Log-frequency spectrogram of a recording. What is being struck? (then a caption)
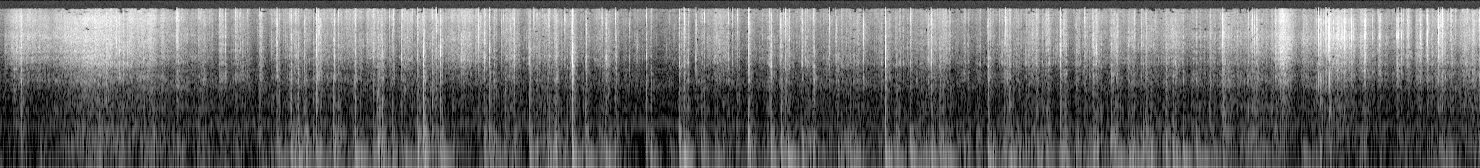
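Small burlap drawstring pouch. Fingertips and short nails scratch a small, flat burlap pouch with a drawstring. The result is a continuous run of rough, crackly scratching with dense fast clicks and bright rasping hiss over a low rumble, with no pauses.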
